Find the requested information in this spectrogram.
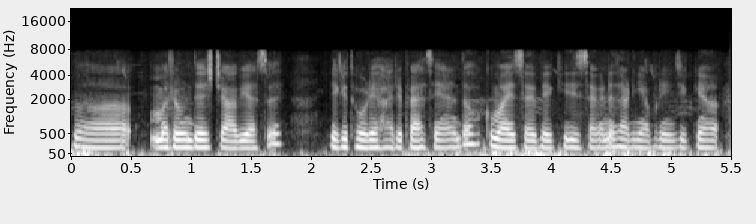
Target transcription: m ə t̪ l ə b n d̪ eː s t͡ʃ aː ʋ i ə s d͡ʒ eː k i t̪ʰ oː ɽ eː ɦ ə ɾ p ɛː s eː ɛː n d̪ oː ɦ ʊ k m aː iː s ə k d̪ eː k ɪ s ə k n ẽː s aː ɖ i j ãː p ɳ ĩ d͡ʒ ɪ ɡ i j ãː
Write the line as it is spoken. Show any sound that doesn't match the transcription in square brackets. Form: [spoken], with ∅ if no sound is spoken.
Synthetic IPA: m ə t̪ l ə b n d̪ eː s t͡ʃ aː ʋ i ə s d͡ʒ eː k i t̪ʰ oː ɽ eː ɦ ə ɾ p ɛː s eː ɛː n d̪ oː ɦ ʊ k m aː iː s ə k d̪ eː k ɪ s ə k n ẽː s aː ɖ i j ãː p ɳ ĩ d͡ʒ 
